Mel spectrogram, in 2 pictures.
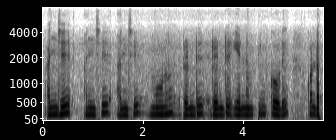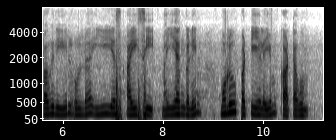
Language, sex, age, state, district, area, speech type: Tamil, female, 60+, Tamil Nadu, Erode, urban, read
